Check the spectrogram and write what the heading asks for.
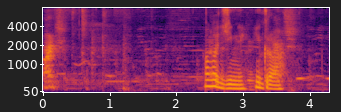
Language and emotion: Russian, neutral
